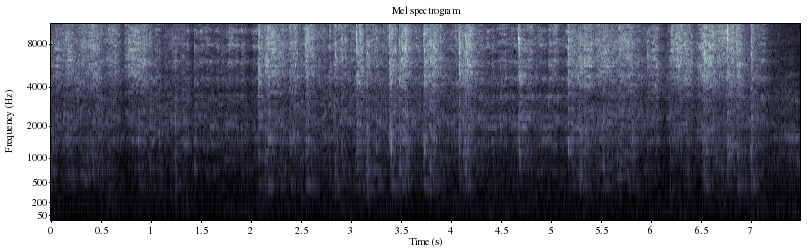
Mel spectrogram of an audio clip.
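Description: Wet cake ingredients being mixed with mango puree in a bowl, a steady scraping and stirring with frequent utensil clinks against the bowl, close and fairly loud throughout, no voices.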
